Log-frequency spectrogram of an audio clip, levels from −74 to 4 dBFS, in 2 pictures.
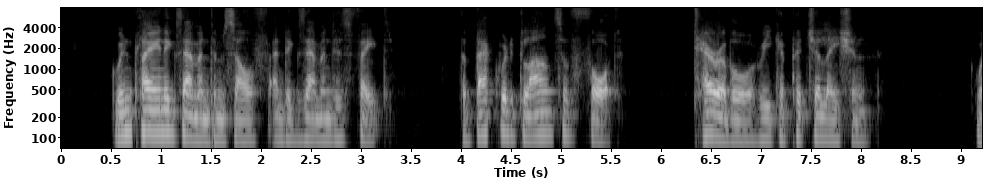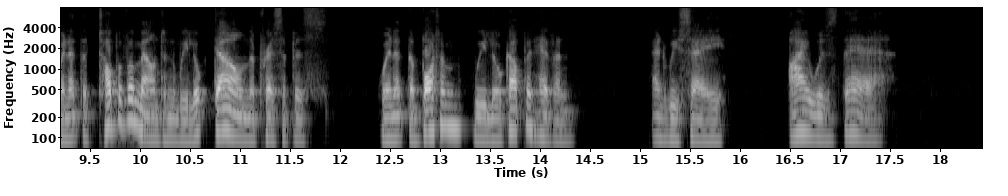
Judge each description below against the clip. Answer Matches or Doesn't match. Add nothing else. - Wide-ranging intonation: Doesn't match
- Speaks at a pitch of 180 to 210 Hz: Doesn't match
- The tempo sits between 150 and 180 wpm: Doesn't match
